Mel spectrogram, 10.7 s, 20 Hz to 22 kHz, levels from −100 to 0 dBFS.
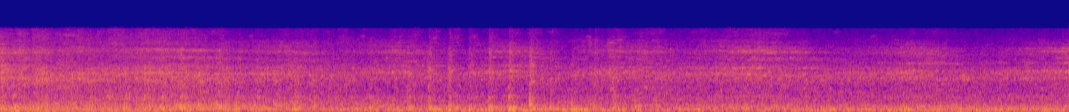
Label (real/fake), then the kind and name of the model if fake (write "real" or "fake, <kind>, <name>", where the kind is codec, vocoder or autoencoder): fake, vocoder, Vocos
